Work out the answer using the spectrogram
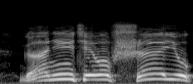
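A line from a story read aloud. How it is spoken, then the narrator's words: A father shouts. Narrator (Russian): крикнул чей-то папаша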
